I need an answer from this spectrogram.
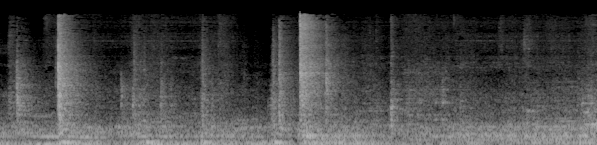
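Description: Portable gas stove being lit: two sharp clicks of the knob's igniter, about half a second in and again about three seconds in, with a few fainter clicks between.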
